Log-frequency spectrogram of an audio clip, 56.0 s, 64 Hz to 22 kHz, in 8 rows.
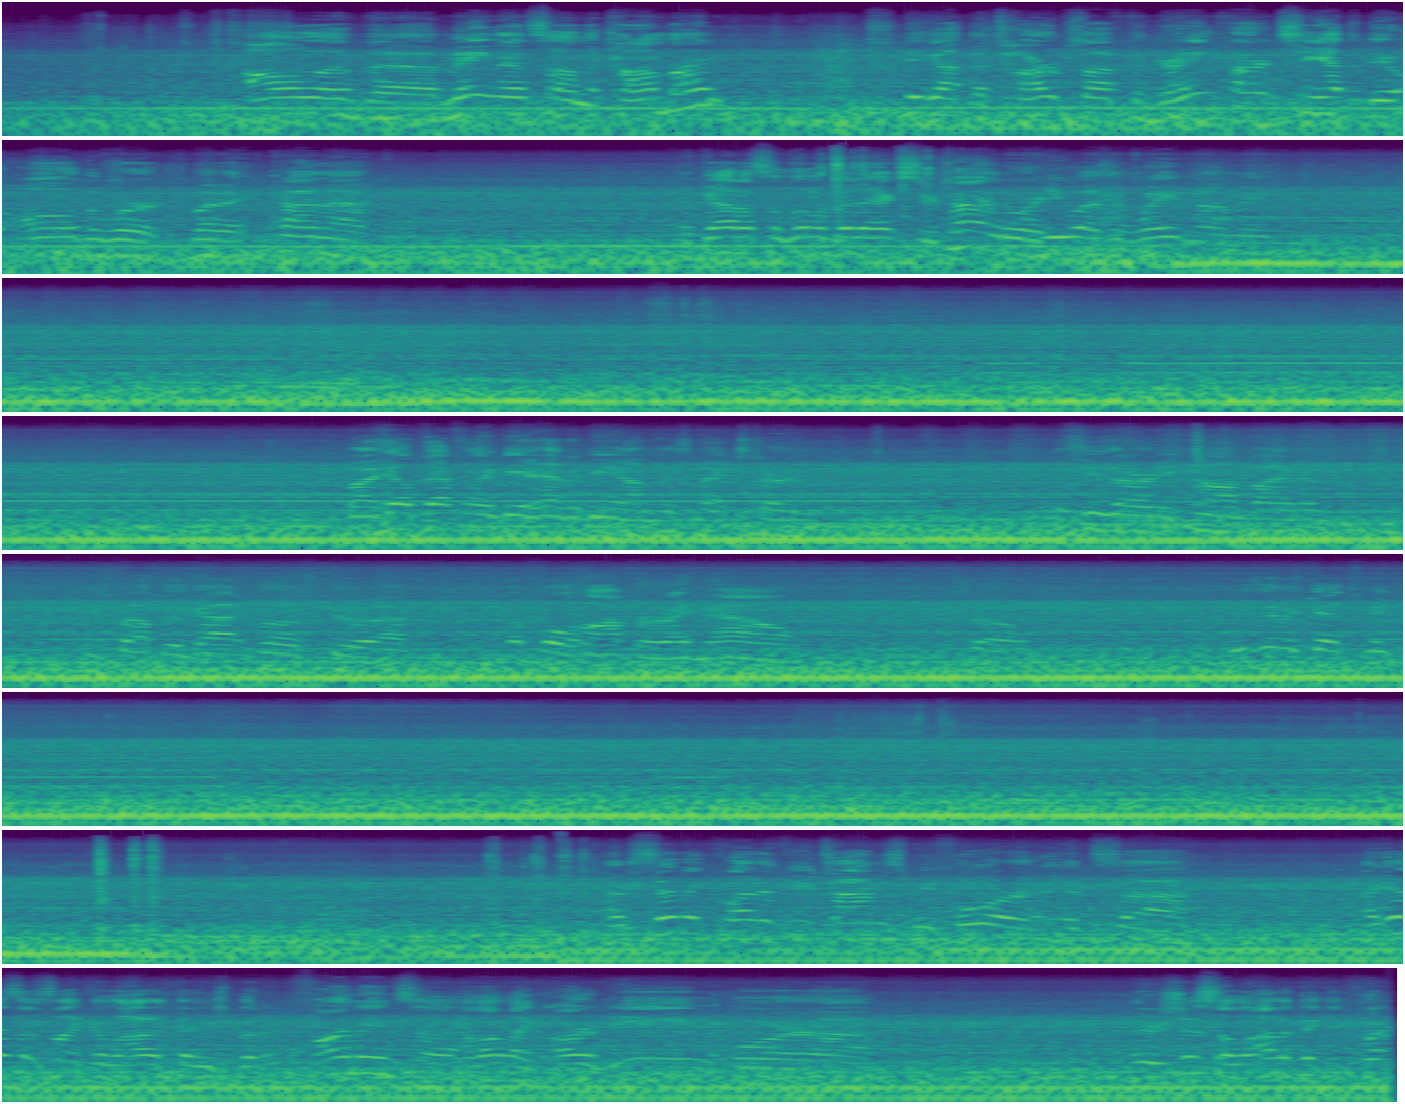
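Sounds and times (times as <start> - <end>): faint steady whine: 0.0 - 56.0
tractor engine drone: 0.0 - 56.0
sharp clicks: 42.5 - 43.0.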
